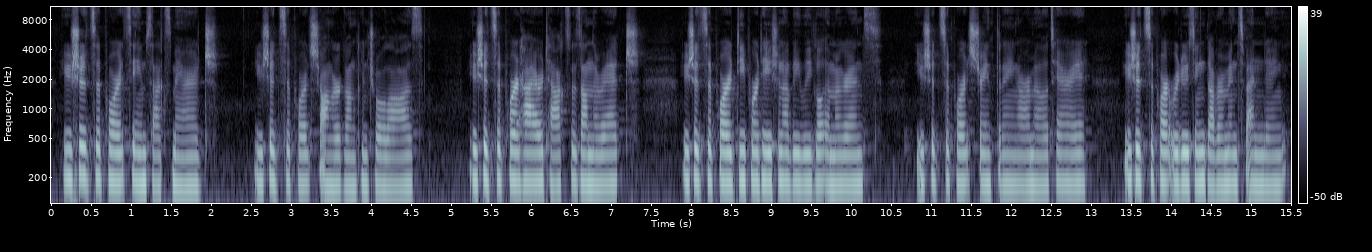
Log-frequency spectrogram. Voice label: female LOW, voice pitch; voice pitch 2018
